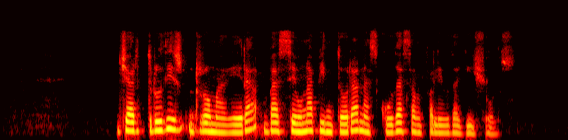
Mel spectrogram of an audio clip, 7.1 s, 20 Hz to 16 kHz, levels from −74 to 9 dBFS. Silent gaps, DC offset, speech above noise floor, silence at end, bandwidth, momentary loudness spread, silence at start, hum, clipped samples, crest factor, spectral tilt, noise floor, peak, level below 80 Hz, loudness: none; under 0.1%; 55 dB; 0.75 s; 8 kHz; 12 LU; 1.45 s; none; under 0.1%; 16 dB; -7.5 dB/octave; -72 dBFS; -2 dBFS; -58 dBFS; -18 LUFS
